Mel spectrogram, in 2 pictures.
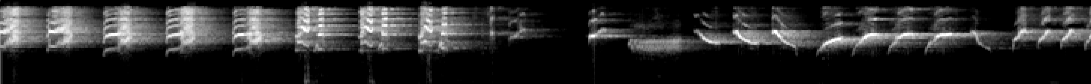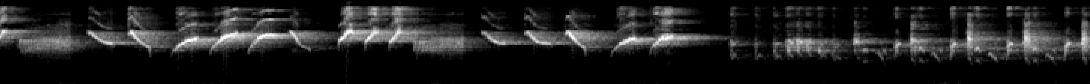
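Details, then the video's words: Harsh, full-material song of a long-tailed shrike, used to lure other shrikes into singing: a dense, rapid metallic chatter opens, followed by varied falling whistles and scratchy warbled phrases, ending in low, rasping trills. "burung cendet gacor FULL MATERI KASAR buat PANCINGAN CENDET AGAR CEPAT BUNYI"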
